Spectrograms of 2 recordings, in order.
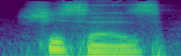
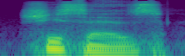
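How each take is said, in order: No difference in how they are said.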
